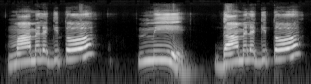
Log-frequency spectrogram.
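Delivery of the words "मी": मी with a long, falling ī; drawn-out long ī. Shown as a demonstration. Teacher modelling मा plus matra for class, drawn out. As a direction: stretch out मी. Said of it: "खींच खींच के इसका उच्चारण करना है".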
